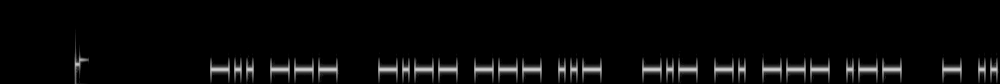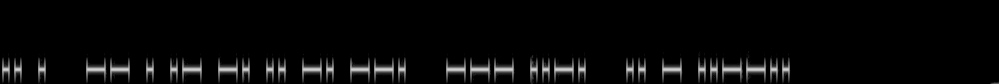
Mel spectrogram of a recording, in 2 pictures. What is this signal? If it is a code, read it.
Morse code, heard as a keyed tone, about 20 wpm, 700 Hz. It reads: DO YOU KNOW THE MEANING OF IT?
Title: Sentences from Top 1000 Words - Review Part 6 - 20wpm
